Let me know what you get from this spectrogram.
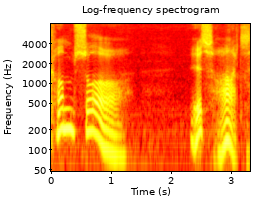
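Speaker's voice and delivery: very slow, lazy Texas drawl, "saw" stretched out. Retelling what a first sergeant said under shellfire: imitating a Texas drawl. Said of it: "he said in a Texas drawl".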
